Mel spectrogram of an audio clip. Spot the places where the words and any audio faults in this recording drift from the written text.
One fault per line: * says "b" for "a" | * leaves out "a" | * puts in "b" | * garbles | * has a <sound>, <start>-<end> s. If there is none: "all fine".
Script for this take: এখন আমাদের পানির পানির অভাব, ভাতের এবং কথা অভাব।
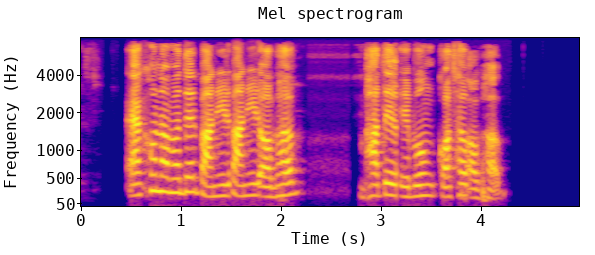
all fine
